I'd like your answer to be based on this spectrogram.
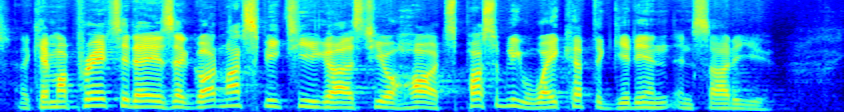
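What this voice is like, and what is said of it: South African accent. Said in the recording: “In case you're wondering if this is an Australian accent, you would have totally offended me ... The difference between South Africans and Australians”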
